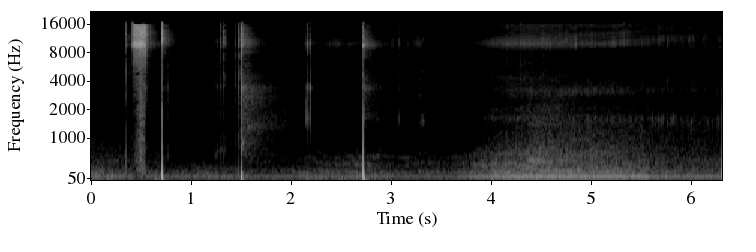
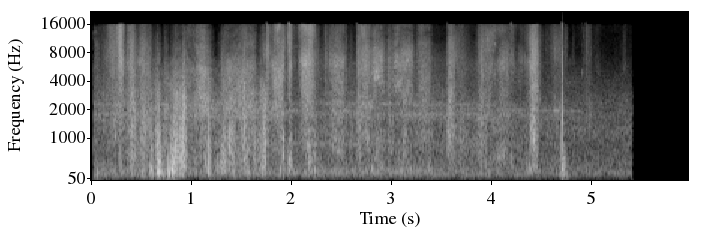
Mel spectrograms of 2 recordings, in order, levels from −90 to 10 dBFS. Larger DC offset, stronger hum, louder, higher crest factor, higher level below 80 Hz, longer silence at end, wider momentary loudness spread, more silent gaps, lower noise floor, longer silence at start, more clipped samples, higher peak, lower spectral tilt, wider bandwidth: neither; neither; second, -28 LUFS vs -18 LUFS; first, 30 dB vs 20 dB; first, -54 dBFS vs -60 dBFS; second, 0.05 s vs 0.55 s; first, 28 LU vs 11 LU; neither; first, -63 dBFS vs -39 dBFS; about the same, 0.05 s vs 0 s; neither; second, -6 dBFS vs 0 dBFS; about the same, -3 dB/octave vs -2 dB/octave; about the same, 17 kHz vs 16.5 kHz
